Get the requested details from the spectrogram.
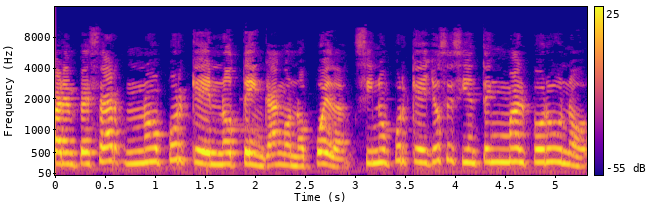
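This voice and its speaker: Hardly pausing at all, a woman with a high pitch speaks at a fairly slow pace with ordinary pitch variation. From Venezuela. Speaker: agroindustrial engineer. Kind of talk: podcast interview.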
